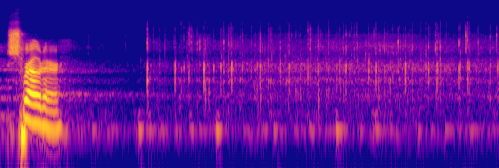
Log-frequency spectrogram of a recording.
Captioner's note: audience claps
